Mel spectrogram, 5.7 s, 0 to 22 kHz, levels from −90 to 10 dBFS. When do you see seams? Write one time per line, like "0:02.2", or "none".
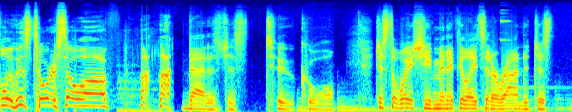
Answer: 0:01.8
